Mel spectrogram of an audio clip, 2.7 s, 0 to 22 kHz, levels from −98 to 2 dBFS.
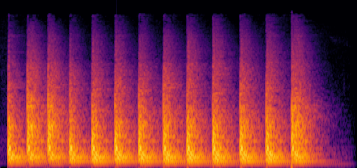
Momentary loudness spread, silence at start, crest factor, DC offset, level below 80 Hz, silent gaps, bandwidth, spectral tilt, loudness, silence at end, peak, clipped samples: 1 LU; 0.05 s; 14 dB; under 0.1%; -50 dBFS; none; 11 kHz; -7.5 dB/octave; -15 LUFS; 0.25 s; 0 dBFS; under 0.1%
